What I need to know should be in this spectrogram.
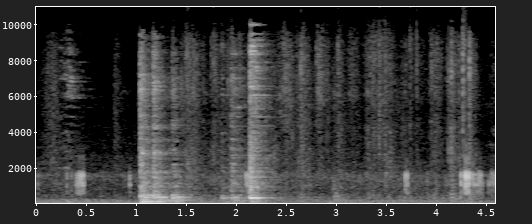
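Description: Metal utensils clatter and knock against a pot close by.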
